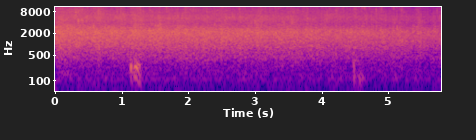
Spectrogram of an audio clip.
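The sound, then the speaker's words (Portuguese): Sustained applause from a large audience at a church service, a dense, steady wash of clapping that holds at an even level for several seconds with no voices on top. “Quero dar mais um aplauso. Aqueça aí as suas mãos.”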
